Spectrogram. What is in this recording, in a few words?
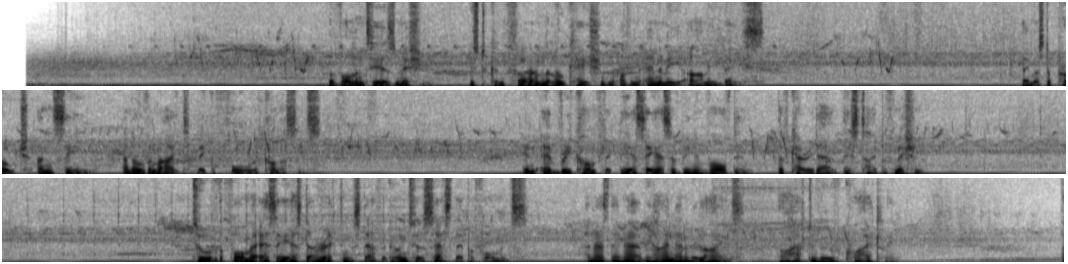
Documentary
